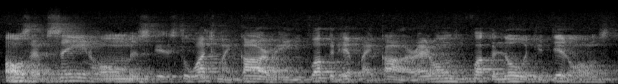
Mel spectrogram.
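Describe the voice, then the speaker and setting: A man's voice: medium pitch, moderate pace, creaky, fairly bright tone. Casting: male narrator doing a defiant, needling street guy with slangy tags, in a roomy hall at a distance from the mic.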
